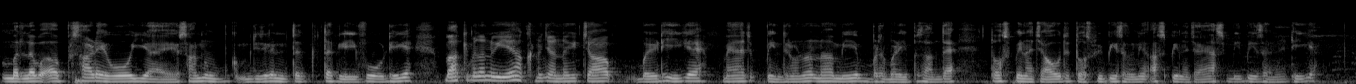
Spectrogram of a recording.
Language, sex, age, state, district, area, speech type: Dogri, male, 18-30, Jammu and Kashmir, Samba, rural, spontaneous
